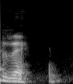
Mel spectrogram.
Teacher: परकंपित यानी उच्चारण करते हैं तो जीभ 2-3 बार कंपन उत्पन्न करती है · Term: परकंपित व्यंजन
